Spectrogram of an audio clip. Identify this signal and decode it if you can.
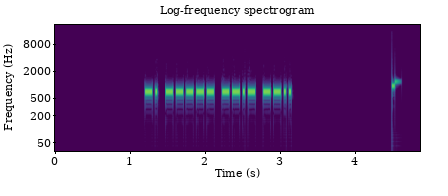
Morse code, heard as a keyed tone, about 36 wpm, 700 Hz. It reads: N0QZ
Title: USA Call Signs - 4 Characters - 2x Character Spacing - 35wpm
